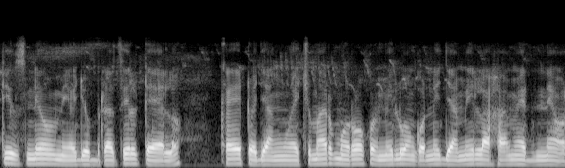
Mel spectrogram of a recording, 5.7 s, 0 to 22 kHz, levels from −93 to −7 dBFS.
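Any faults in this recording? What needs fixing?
Nothing here needs fixing; it's just speech that went through a normal call chain, with the highs stopping around 8 kHz as you'd expect from the call's microphone processing and Opus link.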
